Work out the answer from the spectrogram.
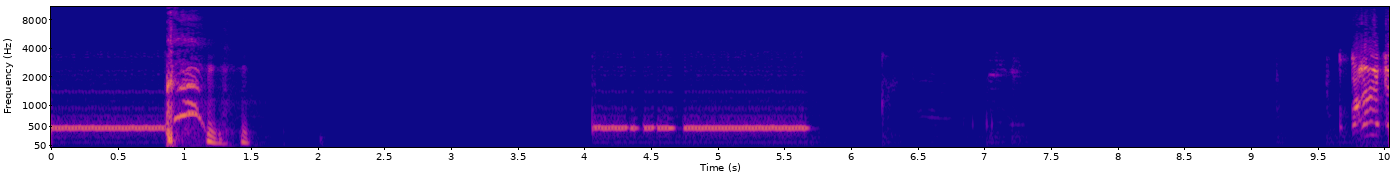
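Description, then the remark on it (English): A phone's ringback tone plays over a speakerphone: a short ring partly covered by a cough-like burst, then a clean steady ring of nearly two seconds, followed by quiet rustles and a voice. “Is it on speaker? It is. It hasn't started ringing yet.”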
